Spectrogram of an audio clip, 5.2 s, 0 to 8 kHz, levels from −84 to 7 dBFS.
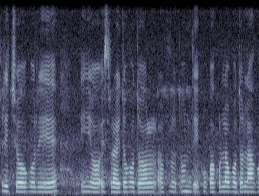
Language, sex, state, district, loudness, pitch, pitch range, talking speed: Chakma, female, Tripura, Dhalai, -17 LUFS, 190 Hz, 185-195 Hz, 115 wpm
